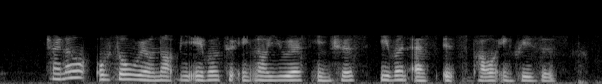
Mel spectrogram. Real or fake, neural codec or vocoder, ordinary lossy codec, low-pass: real; none; AAC, 16 kbps; 7.2 kHz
